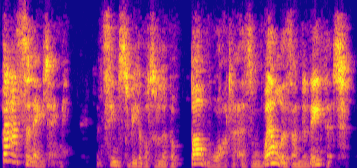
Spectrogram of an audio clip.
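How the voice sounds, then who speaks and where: A pompous colonial explorer, voiced by a storyteller, pesters a creature with nervous excitement. The voice is bright and quick to jump up in pitch. It sounds roomy and a bit distant. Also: lo-fi sound. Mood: fussy. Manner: fussy, excitable. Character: pompous English explorer-scientist.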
